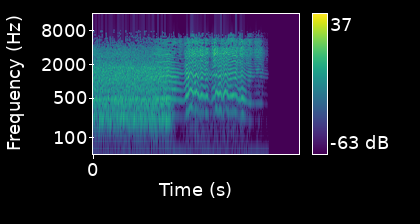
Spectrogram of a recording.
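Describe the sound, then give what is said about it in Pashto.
Honey bees buzzing at a bee farm in Helmand: a steady, dense droning hum that turns wavering and pulsing partway through, then cuts off abruptly near the end. “د هلمند کرهنی ریاست وای دوی د لشکرګا ترڅنګ په ناوی او نهرسراج ولسوالۍ کې د شاتو د مچیو لوی لوی فارمونه لري او عملا خلکو ته روزنه ورکوي.”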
